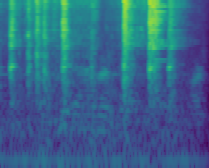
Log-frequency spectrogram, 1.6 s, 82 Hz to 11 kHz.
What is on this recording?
Sound effects > Objects / House appliances
Junkyard Foley and FX Percs (Metal, Clanks, Scrapes, Bangs, Scrap, and Machines) 23
Ambience, Atmosphere, waste, Bash, rattle, FX, tube, dumping, Machine, Robot, Junk, Bang, Metallic, Metal, trash, Clank, Robotic, Smash, Foley, Clang, Environment, rubbish, dumpster, Perc, scrape, garbage, Dump, SFX, Junkyard, Percussion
